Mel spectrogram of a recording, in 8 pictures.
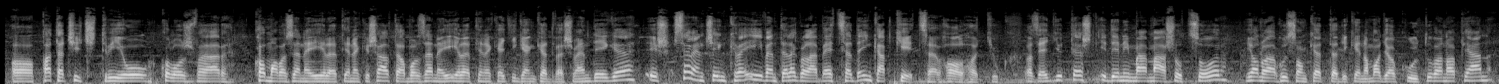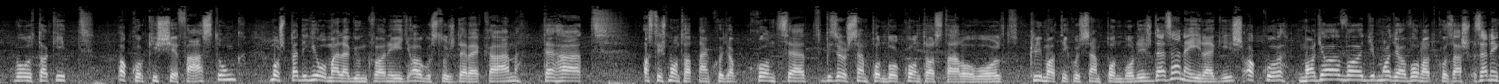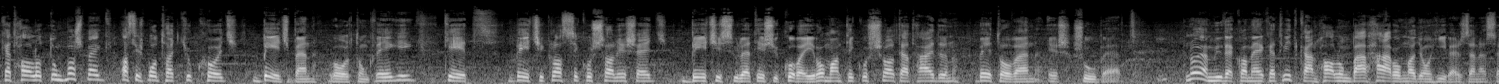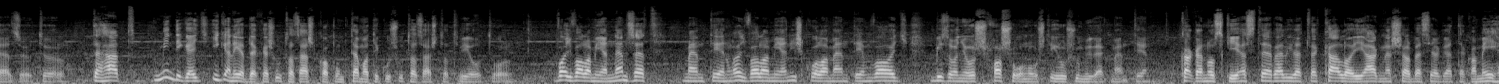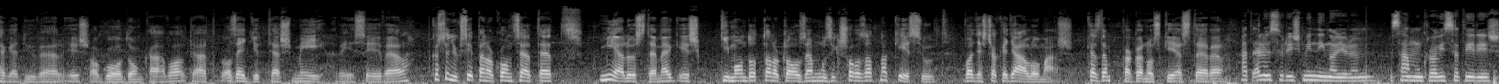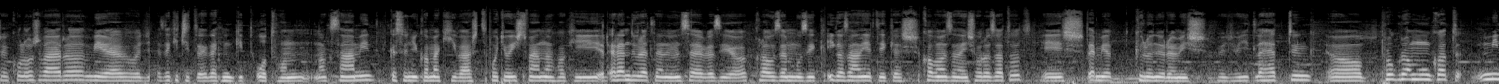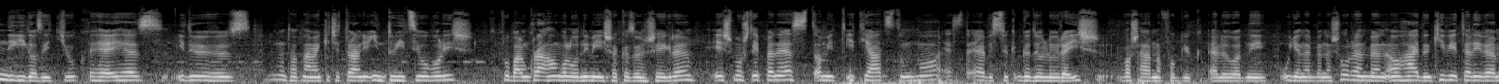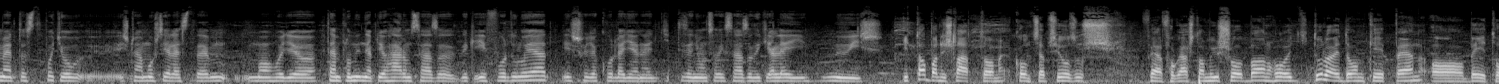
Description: Pénteki koncertjük után beszélgettünk a trió két tagjával.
